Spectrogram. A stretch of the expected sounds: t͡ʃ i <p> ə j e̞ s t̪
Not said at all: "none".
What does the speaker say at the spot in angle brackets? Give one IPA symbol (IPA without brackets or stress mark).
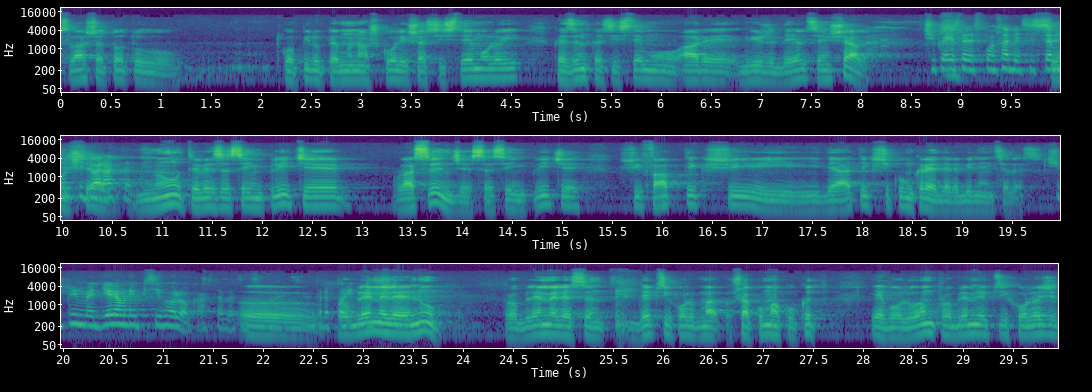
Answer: k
